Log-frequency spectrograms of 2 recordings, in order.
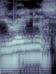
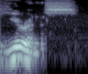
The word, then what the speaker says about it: Uranus: I think British is Uranus and American is Uranus.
